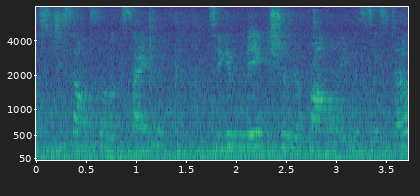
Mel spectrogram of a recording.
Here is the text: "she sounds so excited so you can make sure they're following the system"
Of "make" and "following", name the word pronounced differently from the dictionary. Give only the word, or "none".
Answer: following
